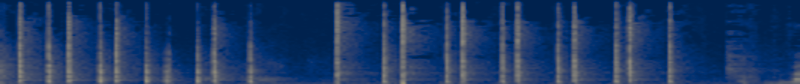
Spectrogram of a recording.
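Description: A plastic curry powder shaker being shaken over a saucepan: a fast, uneven run of sharp clicks and taps, about six to eight a second, pausing briefly twice.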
